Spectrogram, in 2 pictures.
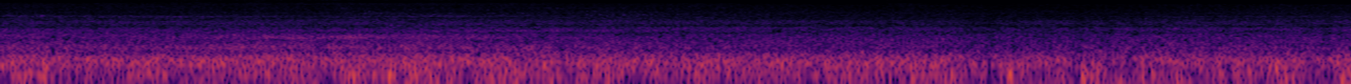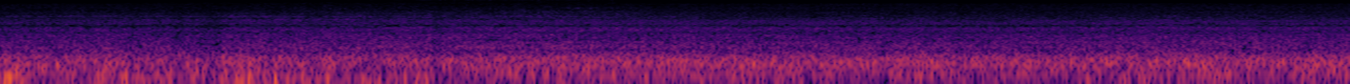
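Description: Waves break and wash onto a beach in the distance.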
